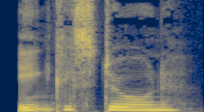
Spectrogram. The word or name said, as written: enkeltstående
